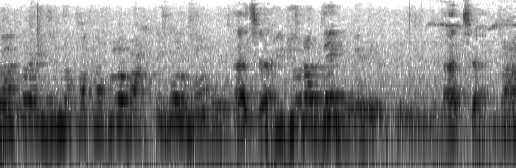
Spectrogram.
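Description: Pigeons cooing in a loft, a steady layering of low throaty coos running throughout and continuously overlapped by people talking nearby.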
